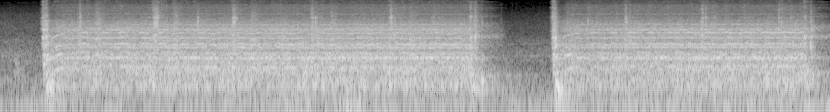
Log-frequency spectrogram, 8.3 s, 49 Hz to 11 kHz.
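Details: 1971 Chevrolet XM75/M705 military prototype truck, not run in years, water found in one cylinder: two long, even cranking runs with steady turnover rhythm but no firing; cranks freely yet won't start, no spark.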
